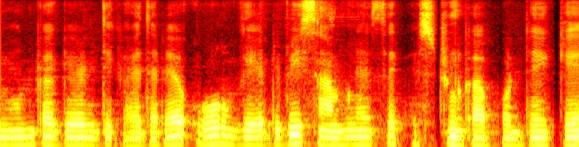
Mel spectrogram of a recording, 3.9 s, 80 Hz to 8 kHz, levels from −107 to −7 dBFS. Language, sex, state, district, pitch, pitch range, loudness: Hindi, male, Haryana, Rohtak, 110 Hz, 105-115 Hz, -19 LUFS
